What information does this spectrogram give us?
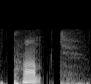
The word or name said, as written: Promt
